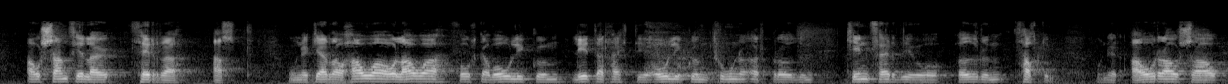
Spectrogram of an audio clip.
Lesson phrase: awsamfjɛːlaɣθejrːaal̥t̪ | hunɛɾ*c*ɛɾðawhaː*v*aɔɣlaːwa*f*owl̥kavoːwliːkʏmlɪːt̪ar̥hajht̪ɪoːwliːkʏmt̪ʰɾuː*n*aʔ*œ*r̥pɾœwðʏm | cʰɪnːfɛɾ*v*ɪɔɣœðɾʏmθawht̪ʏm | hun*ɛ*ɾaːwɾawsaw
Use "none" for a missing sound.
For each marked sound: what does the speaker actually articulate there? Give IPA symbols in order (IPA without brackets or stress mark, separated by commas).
c, w, f, n, œ, ð, ɛ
